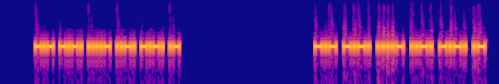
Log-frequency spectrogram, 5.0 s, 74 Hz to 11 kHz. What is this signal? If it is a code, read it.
Morse code, heard as a keyed tone, about 53 wpm, 700 Hz. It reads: KC4FCA KC4FCA
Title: Speed Racing - USA 2x3 Call Signs 50wpm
